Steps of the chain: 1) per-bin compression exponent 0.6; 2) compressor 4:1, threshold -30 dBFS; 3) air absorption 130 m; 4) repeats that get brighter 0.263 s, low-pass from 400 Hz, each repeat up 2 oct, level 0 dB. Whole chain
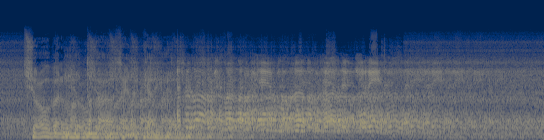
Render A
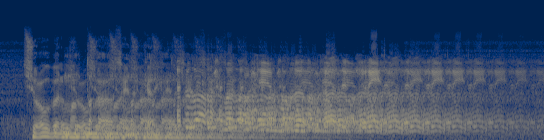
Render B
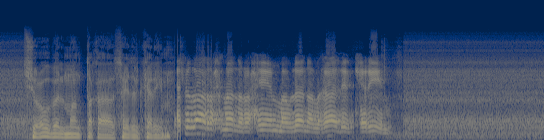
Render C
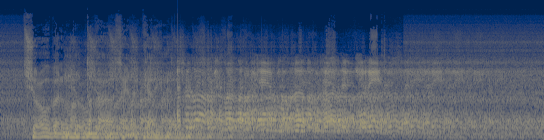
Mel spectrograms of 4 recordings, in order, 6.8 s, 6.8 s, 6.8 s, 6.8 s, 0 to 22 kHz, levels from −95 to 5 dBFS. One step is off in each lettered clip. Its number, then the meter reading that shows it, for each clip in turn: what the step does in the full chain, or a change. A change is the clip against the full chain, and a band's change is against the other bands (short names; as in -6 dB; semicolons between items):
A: 1, 125 Hz band +2.0 dB; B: 4, echo-to-direct -1.0 dB to none; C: 3, 4 kHz band +2.5 dB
